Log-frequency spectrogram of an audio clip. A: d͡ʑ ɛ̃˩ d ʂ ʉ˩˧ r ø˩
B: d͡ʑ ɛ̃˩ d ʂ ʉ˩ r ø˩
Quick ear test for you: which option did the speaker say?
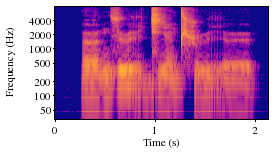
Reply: A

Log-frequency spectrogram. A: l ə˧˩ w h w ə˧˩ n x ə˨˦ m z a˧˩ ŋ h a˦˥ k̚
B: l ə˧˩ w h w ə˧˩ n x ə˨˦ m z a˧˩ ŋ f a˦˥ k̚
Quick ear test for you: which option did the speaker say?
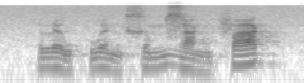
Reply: B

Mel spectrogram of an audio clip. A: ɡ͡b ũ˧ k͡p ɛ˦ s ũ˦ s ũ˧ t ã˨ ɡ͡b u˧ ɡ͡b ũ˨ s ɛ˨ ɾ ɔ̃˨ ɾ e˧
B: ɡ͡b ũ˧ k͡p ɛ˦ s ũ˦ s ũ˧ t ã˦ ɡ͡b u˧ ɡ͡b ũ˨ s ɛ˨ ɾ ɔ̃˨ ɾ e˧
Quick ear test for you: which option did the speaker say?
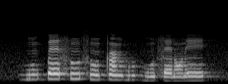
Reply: B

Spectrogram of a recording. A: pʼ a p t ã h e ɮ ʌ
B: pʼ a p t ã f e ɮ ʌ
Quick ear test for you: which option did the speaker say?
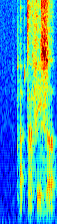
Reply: B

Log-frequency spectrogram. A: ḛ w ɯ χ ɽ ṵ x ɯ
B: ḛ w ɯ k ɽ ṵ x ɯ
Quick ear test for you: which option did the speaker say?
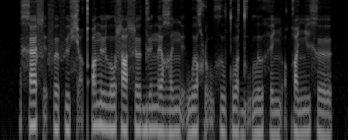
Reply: A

